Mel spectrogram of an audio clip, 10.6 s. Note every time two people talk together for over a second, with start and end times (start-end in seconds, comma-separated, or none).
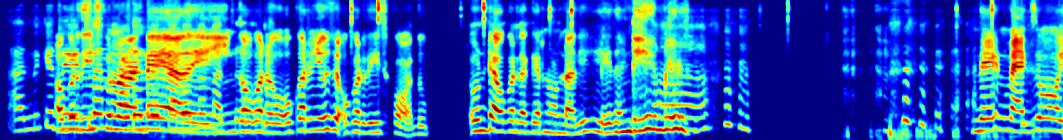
0.6-2.5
